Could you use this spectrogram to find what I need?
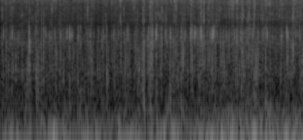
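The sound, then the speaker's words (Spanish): Hail falls in front of a lake, a dense, continuous patter of countless small hard impacts forming a steady hiss with no pauses or voices. “el granizo se hace un poquito más grande. Vamos a meternos enfrente del lago.”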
